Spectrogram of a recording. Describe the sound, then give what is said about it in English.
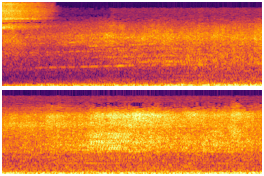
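A steady, loud airplane drone fills the whole stretch, a heavy low rumble with a broad roar over it, holding constant without any voices. “Those are plane sounds.”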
